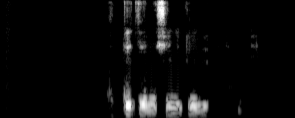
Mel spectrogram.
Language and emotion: Russian, neutral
